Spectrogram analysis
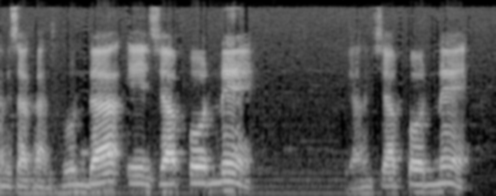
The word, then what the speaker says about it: japonais: Ya, japonais. Tidak ada E-nya. Berakhir dengan S, maka dia bacanya il est japonais.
